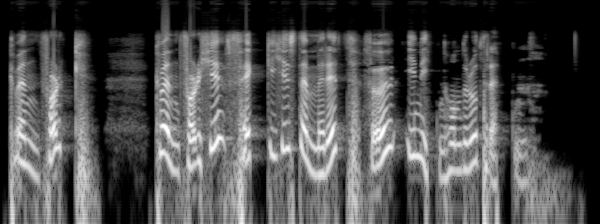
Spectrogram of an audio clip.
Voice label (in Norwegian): kvaennfoLk, Numedalsmål; KvænnføLkje fækk ikkje stemmerett før i 1913.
